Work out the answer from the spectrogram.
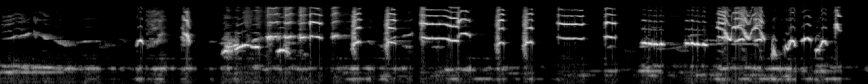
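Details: Oriental magpie-robin in fast, full 'konslet' song, tail spread, meant to rouse other magpie-robins: bright whistled notes, sharp rising and falling slurs and quick clipped chips in rapid bursts, over a faint steady low hum.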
